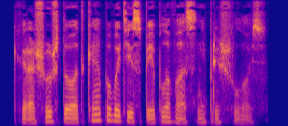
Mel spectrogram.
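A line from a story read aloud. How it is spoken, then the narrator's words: Even, level voice. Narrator (Russian): ровным голосом произнесла она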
